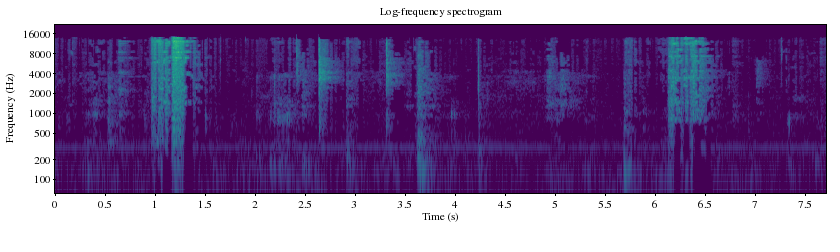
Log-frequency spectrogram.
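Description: A toddler's red plastic spoon scraping and tapping against a plastic plate in a handful of short scrapes and clicks, the loudest about a second in.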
